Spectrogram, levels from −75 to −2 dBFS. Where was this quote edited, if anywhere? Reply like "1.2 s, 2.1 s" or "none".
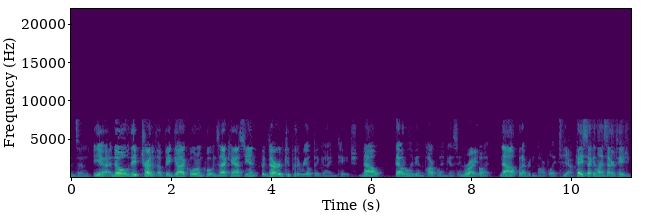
1.7 s, 3.7 s, 4.5 s, 6.3 s, 8.5 s, 9.2 s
